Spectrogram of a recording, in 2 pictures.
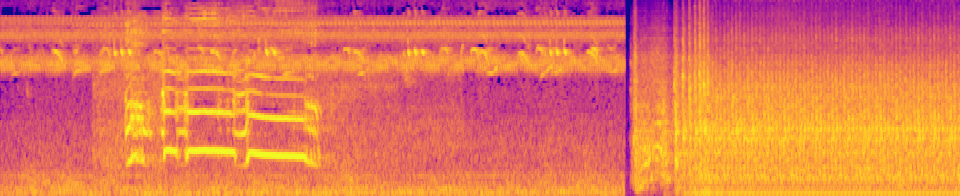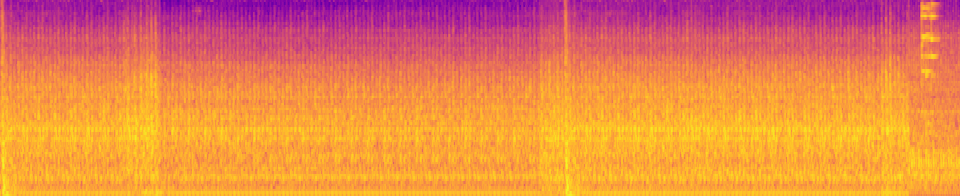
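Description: A rooster crows once over a steady high insect drone. After a sudden cut, a small motor runs steadily with a low hum for about twelve seconds, then stops abruptly.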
